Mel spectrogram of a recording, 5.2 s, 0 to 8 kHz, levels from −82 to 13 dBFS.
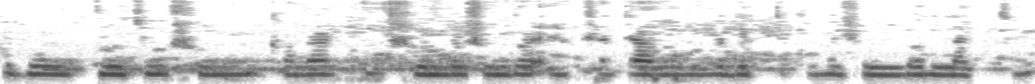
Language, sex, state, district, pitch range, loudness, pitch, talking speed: Bengali, female, West Bengal, North 24 Parganas, 235-245 Hz, -24 LUFS, 240 Hz, 140 wpm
